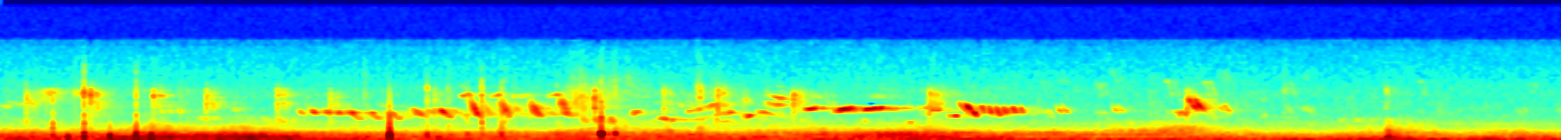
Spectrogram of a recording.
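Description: Quiet outdoor ambience with small birds chirping in quick high trills from about two seconds in until about nine seconds. Two short sharp clicks stand out, a second and a half apart.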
